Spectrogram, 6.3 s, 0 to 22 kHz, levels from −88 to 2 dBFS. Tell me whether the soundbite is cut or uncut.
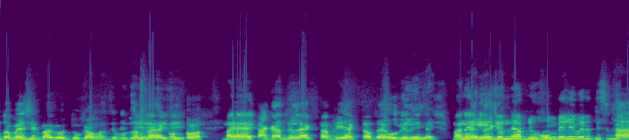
uncut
